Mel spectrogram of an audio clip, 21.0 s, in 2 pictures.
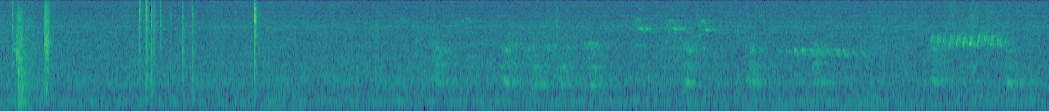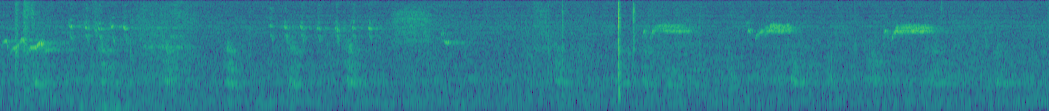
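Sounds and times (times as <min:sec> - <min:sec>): steady low hum: 0:00.0 - 0:20.9
small birds chirping: 0:04.0 - 0:15.2, 0:16.8 - 0:18.6, 0:19.3 - 0:20.0.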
